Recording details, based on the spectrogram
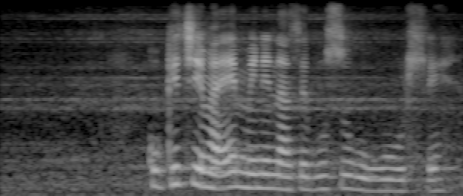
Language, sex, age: Swati, female, 21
